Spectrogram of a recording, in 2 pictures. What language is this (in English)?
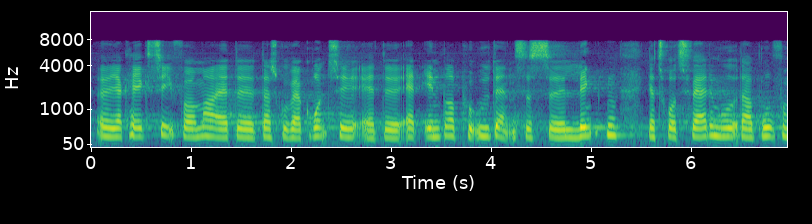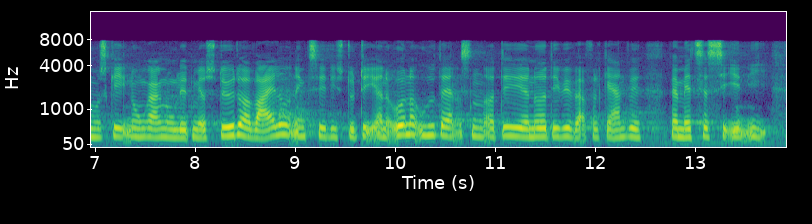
Danish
